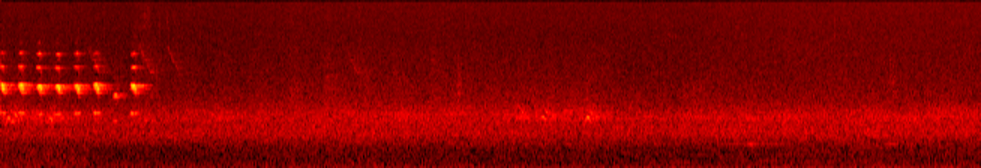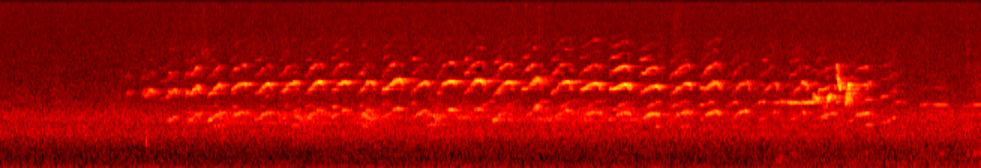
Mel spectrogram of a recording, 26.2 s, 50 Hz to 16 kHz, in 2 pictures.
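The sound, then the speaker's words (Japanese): Juvenile northern goshawk calls recorded in 2007 at Meiji Jingu in central Tokyo: a short burst of harsh, whining notes, then a quiet pause before a long, rapid series of repeated cries, clear, with no talking. “ここ明治神宮では2007年に幼鳥の鳴き声が聞こえています。”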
